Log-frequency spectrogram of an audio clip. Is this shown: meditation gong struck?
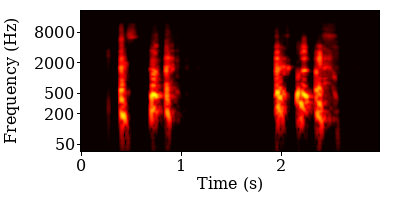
no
